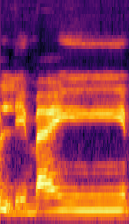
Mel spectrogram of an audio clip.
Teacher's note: Bila bunyinya mai, iaitu dia adalah idgham ma'al gunnah kerana nun sukun bertemu dengan ya.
